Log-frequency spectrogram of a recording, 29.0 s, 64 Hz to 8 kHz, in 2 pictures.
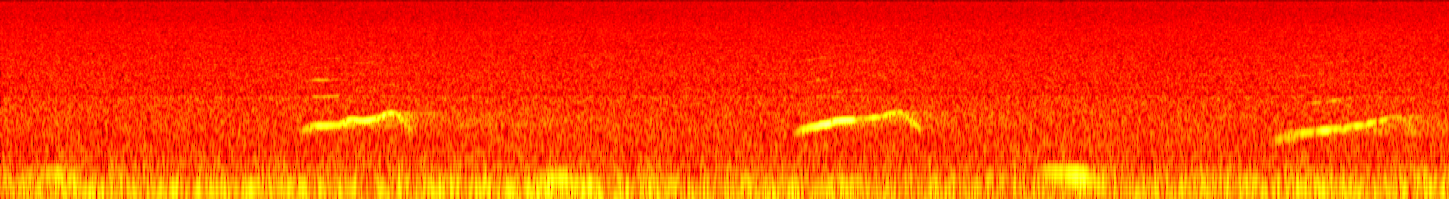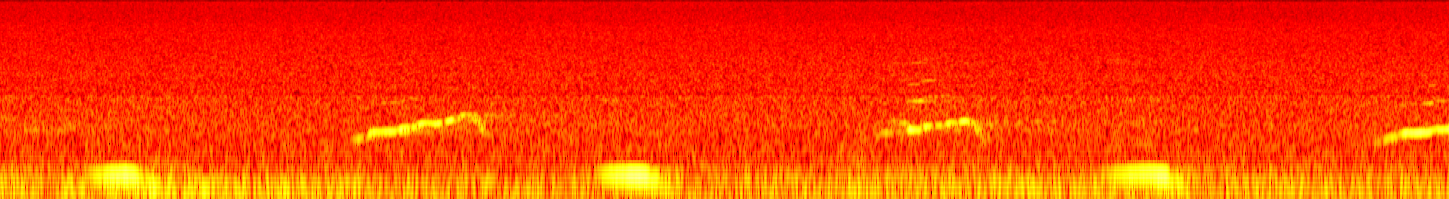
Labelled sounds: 3.1	3.3	humpback whale, 1.1 to 1.2 kHz
23.6	23.9	humpback whale, 0.99 to 1.2 kHz

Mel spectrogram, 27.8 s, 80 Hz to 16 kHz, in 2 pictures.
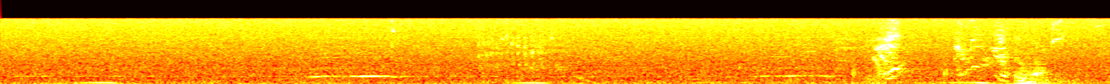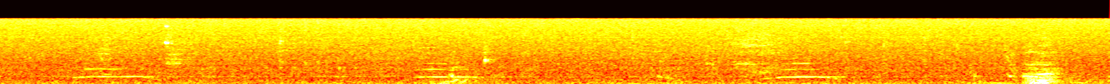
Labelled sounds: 9.6	9.9	humpback whale, 1.4 to 1.5 kHz
10.9	11.2	humpback whale, 2.0 to 2.6 kHz
23.2	23.5	humpback whale, 2.3 to 2.7 kHz

